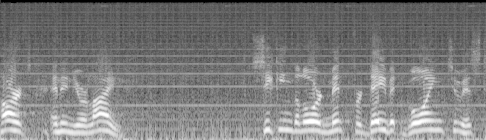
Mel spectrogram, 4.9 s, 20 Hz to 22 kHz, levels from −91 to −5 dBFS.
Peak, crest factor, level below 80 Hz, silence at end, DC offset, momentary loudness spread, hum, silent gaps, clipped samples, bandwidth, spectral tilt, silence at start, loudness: 0 dBFS; 12 dB; -34 dBFS; 0 s; under 0.1%; 18 LU; none; none; under 0.1%; over 20 kHz; -5 dB/octave; 0 s; -12 LUFS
